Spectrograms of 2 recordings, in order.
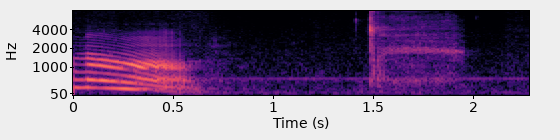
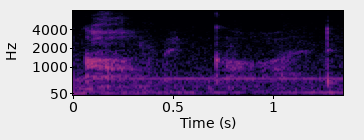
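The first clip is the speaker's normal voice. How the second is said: whisper; 29 dB quieter, slower than usual. Real, not acted. Whispering about being hungry.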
